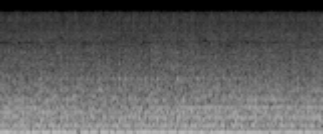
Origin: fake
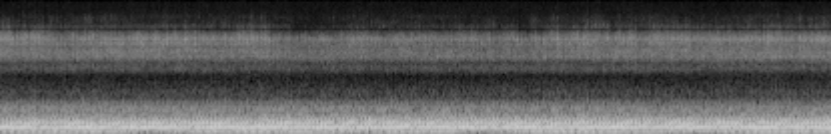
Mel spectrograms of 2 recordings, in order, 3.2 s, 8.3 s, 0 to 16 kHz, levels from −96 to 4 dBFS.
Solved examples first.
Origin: fake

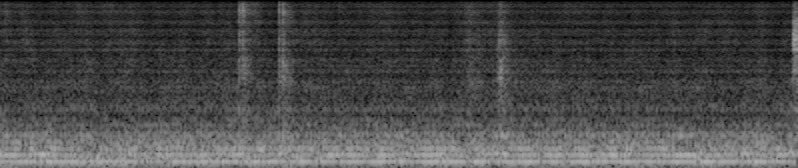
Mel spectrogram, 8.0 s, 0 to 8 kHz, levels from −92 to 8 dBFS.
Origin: fake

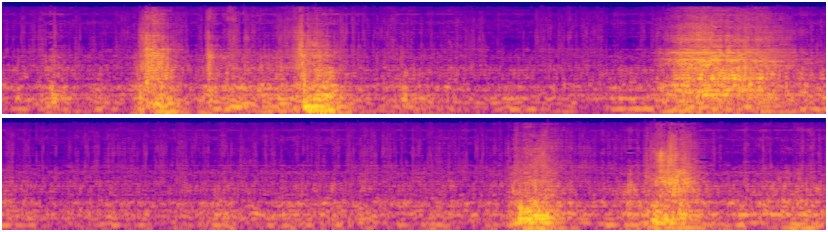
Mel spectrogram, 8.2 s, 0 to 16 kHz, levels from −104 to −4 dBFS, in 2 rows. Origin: fake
